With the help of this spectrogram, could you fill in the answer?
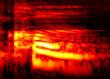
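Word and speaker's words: comb: not pronounced for example the b in com is not pronounced c-o-m-b the b is not pronounced the b in limb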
